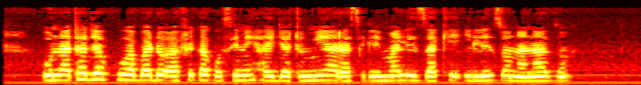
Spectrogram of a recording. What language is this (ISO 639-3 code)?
swa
